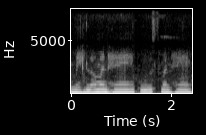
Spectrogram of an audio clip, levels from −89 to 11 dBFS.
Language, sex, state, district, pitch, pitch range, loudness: Chhattisgarhi, female, Chhattisgarh, Raigarh, 225 Hz, 225-230 Hz, -13 LUFS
